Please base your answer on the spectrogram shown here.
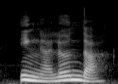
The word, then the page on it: none: /nʌn/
